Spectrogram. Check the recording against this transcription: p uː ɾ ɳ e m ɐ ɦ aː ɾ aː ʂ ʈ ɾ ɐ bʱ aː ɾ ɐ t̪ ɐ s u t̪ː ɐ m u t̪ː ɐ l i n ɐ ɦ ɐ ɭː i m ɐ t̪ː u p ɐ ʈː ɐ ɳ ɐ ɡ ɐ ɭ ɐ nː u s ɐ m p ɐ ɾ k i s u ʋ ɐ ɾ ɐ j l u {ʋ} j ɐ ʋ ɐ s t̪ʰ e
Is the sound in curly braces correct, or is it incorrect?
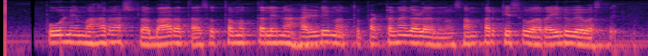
correct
